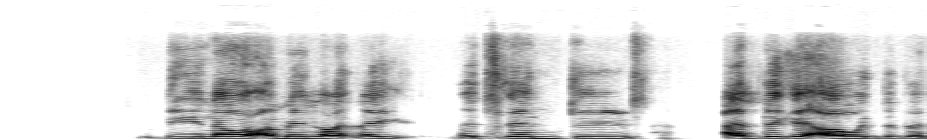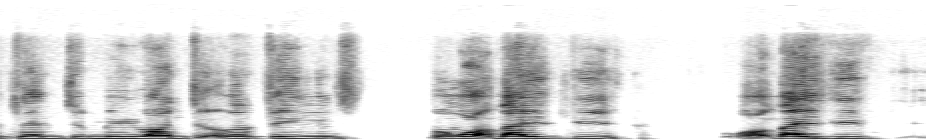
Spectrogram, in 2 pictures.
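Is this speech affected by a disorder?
Yes: cerebral palsy; able to communicate, stutters a lot, worse when distracted by several things.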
